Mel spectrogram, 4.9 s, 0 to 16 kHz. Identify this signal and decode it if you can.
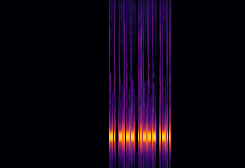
Morse code, heard as a keyed tone, about 52 wpm, 700 Hz. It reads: NY2L
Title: USA Call Signs - 4 Characters - Repeated 3x - 50wpm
